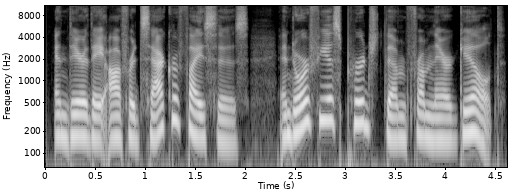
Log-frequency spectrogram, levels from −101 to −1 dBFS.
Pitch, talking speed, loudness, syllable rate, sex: 180 Hz, 155 wpm, -18 LUFS, 4.8 syllables/s, female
